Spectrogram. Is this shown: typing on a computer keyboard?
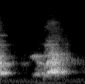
no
